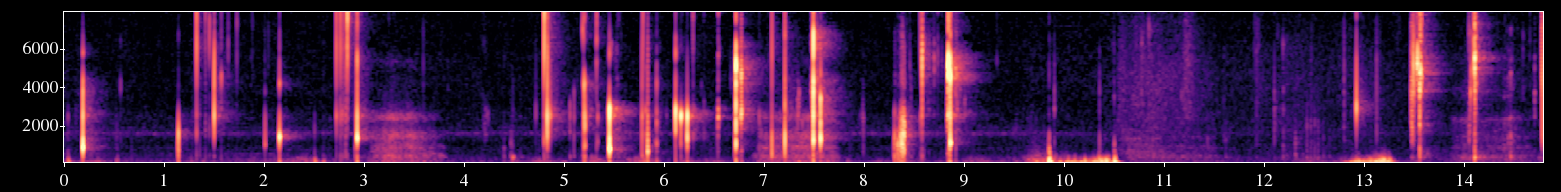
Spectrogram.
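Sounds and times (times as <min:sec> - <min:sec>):
wet mouth clicks, smacks and tongue pops: 0:04.7 - 0:09.1, 0:09.8 - 0:10.6, 0:12.8 - 0:14.7.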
